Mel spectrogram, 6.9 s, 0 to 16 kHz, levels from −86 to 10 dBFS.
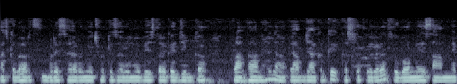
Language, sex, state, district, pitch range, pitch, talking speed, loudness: Hindi, male, Haryana, Rohtak, 105-110 Hz, 105 Hz, 255 wpm, -17 LUFS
